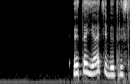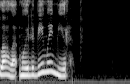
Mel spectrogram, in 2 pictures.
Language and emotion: Russian, positive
